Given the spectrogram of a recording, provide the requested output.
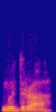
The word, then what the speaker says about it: mudra: if you interested in the proper pronunciation in Sanskrit it's mudra and Rahul will come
